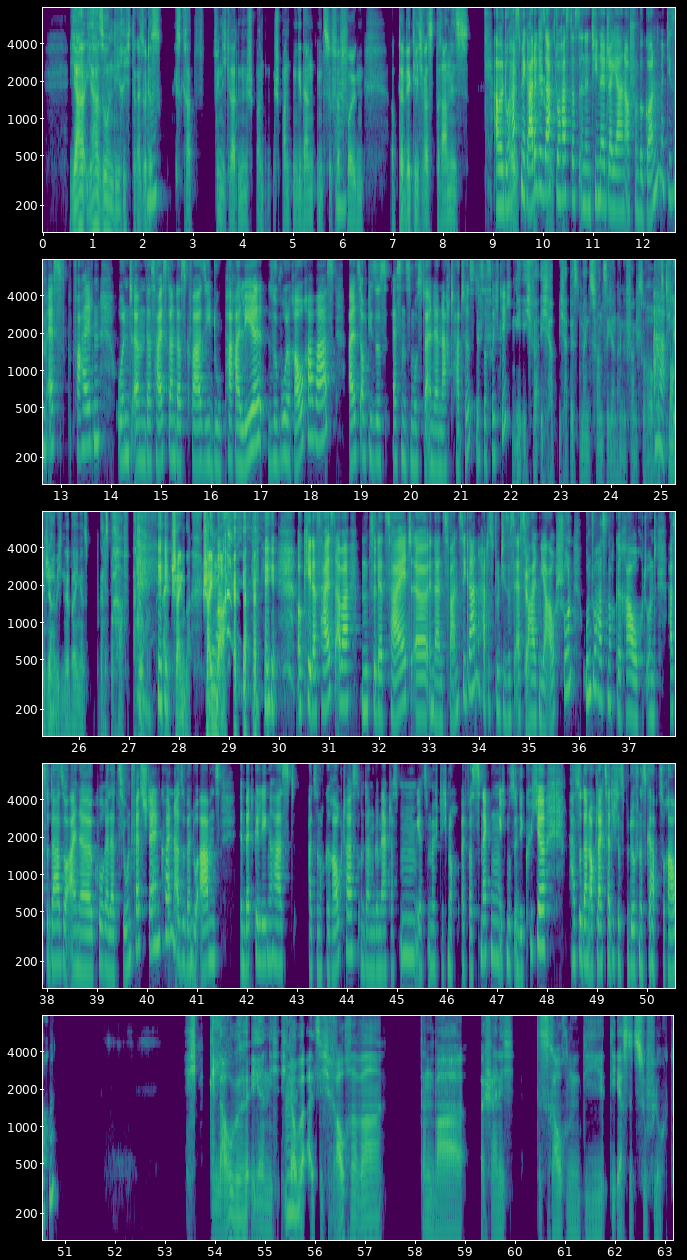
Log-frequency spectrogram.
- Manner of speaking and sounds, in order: giggle; laugh
- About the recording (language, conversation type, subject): German, advice, Wie und in welchen Situationen greifst du bei Stress oder Langeweile zum Essen?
